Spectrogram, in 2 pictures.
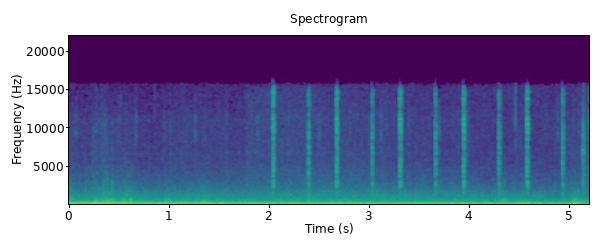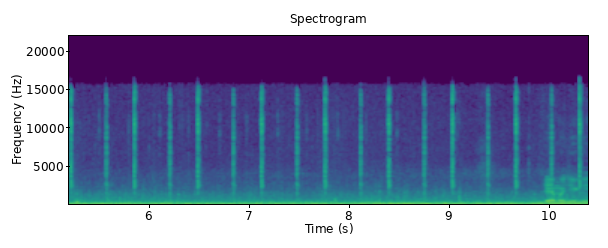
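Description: Steady engine and road rumble inside a car's cabin as it turns at a junction. From about two seconds in, a turn-signal indicator ticks evenly at about three ticks a second. There is one short knock about halfway through.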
